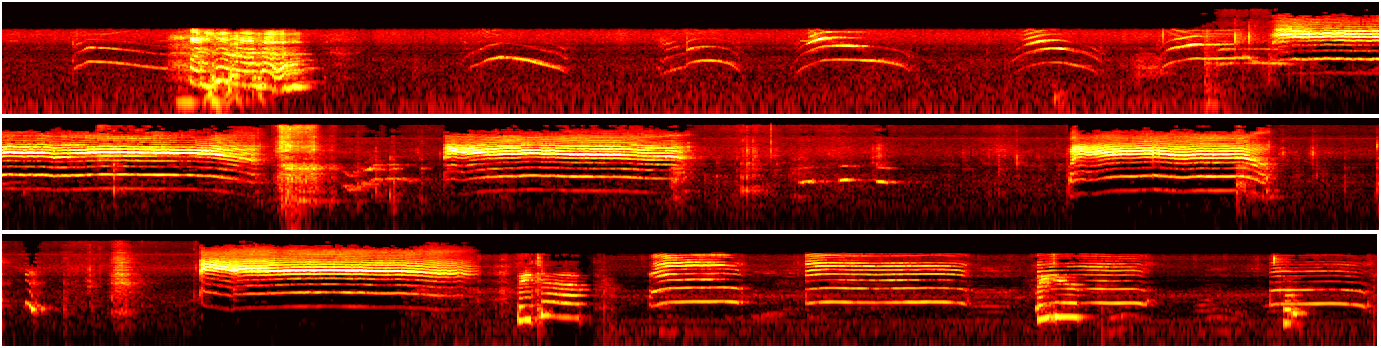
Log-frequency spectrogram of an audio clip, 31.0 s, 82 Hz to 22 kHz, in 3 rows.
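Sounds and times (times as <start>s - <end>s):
kitten's long loud meows: 4.9s - 6.9s, 7.6s - 12.3s
small kitten mewing: 4.9s - 6.9s, 7.6s - 15.6s, 18.3s - 19.9s, 22.1s - 24.2s, 25.5s - 28.0s, 28.7s - 29.3s, 30.2s - 30.9s.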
